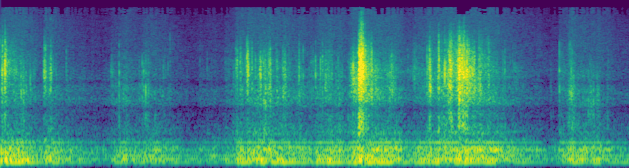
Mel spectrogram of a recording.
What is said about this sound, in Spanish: Todavía se oyen hojas, o sea que hay gente que todavía trae la Biblia.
